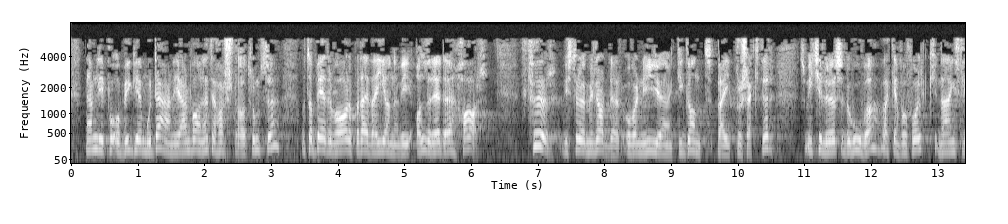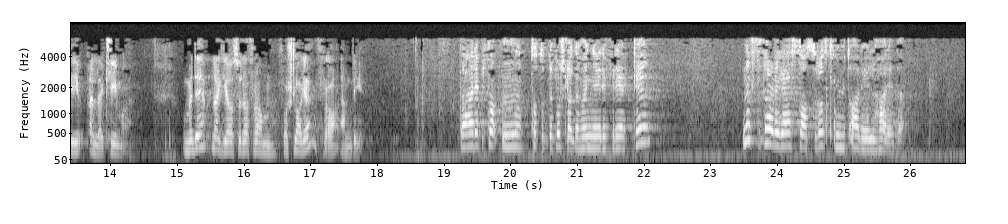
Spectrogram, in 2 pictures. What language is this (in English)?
Norwegian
